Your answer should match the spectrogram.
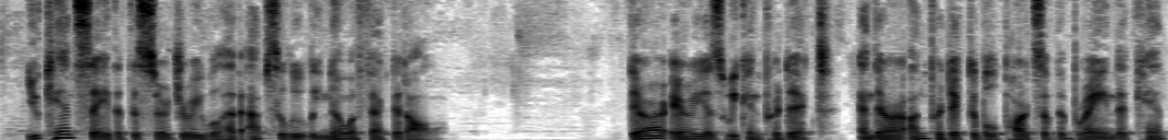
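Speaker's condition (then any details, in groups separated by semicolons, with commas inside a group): No condition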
